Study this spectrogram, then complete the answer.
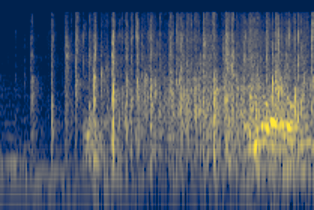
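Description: Applause breaks out in the audience, starting as a few scattered claps and swelling into a fuller, denser round that keeps building, with a voice heard over the start.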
